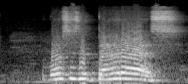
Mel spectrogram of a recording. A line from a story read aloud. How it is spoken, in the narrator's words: he squeaked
